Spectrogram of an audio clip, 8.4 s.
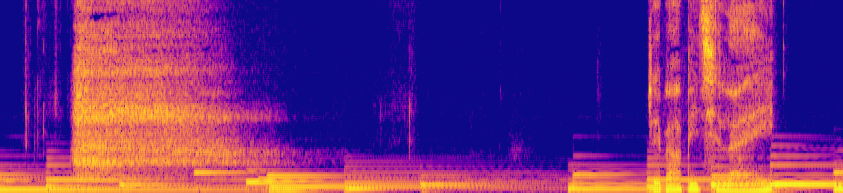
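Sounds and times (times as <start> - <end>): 
soft sustained music: 0.0 - 8.4
slow inhale during seated yoga relaxation practice: 0.7 - 3.0
speech: 6.5 - 7.9.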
